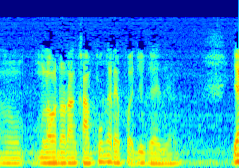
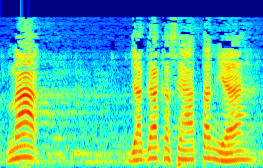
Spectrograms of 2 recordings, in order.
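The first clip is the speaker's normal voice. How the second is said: mother's advice; 7 semitones higher, 6 dB louder, slower than usual. Retold or imitated. Mother advises her child.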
